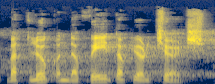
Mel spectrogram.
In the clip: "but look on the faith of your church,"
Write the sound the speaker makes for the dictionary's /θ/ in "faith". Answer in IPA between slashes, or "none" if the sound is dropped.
/t/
